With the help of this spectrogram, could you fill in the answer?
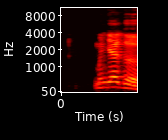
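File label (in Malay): "menjaga", Malay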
